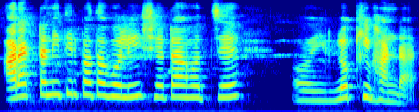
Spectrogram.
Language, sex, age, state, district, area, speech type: Bengali, female, 30-45, West Bengal, Uttar Dinajpur, urban, spontaneous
